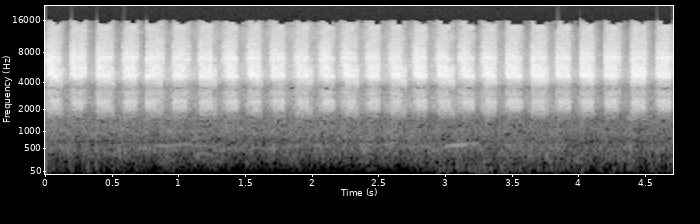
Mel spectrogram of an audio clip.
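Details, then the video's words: An Orni cicada from Provence gives a harsh, high, pulsed buzz, each rasping burst evenly spaced and repeated rapidly without pause. A faint background murmur sits underneath. "La Cigale de l'Orne"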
